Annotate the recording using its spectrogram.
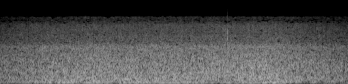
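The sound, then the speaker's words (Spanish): A steady, loud roar of rushing water fills the scene, a dense continuous wash of a swollen river in flood during historic floods after heavy rain, when the Ebro and Arga rivers overflowed in Spain, with no voices and no break in the flow. “Las riadas históricas han provocado situaciones muy complicadas tras los desbordamientos del Ebro y el Arga.”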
